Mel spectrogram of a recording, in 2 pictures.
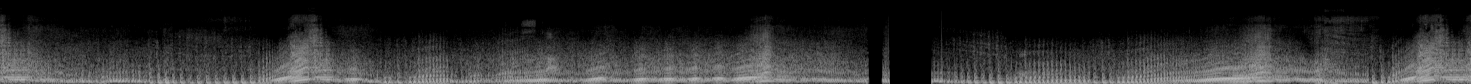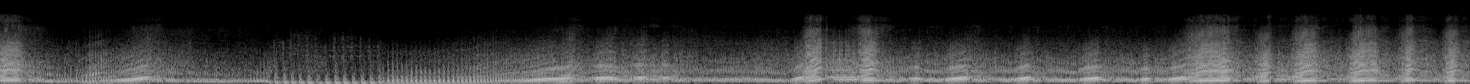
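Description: A dirt bike engine revs up and down repeatedly.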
